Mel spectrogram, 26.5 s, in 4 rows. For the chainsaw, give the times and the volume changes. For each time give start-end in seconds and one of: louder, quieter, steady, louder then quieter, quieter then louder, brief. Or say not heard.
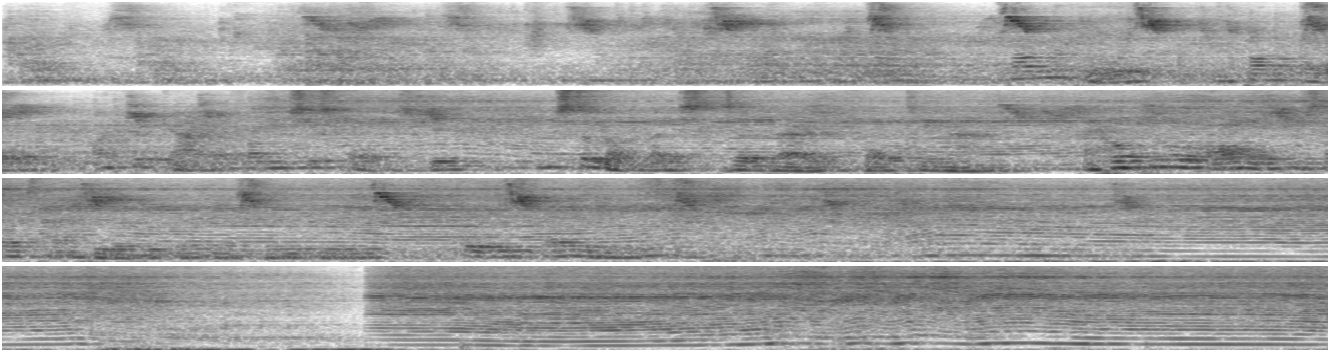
0.0-26.4 louder.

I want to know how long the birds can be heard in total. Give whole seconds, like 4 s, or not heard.
19 s.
